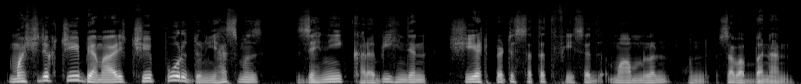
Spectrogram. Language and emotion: Kashmiri, neutral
